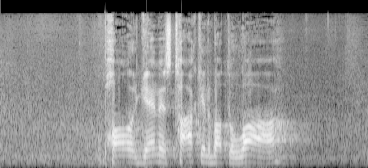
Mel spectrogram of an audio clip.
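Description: A middle-aged man speaks steadily in a room with a slight echo.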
